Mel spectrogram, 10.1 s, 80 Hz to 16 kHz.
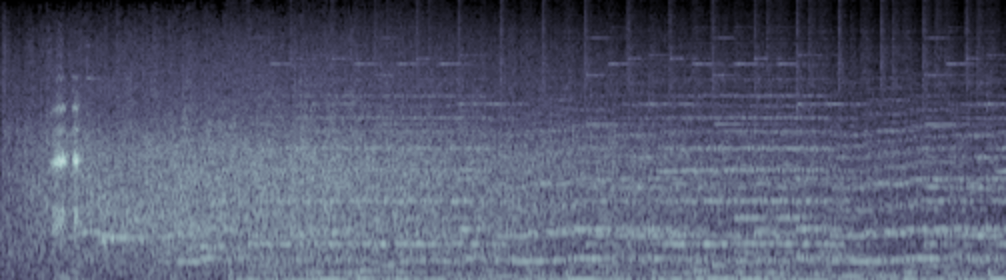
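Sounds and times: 
laughter: 0:00.0 - 0:10.0
frog croaking with short nasal calls: 0:00.5 - 0:00.8.

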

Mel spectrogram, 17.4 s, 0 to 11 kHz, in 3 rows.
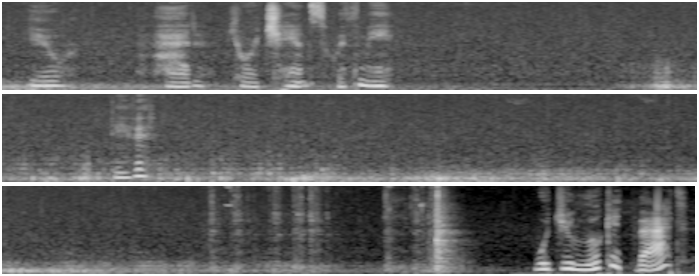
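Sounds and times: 
steady rain: 0:00.0 - 0:17.3
speech: 0:00.2 - 0:00.7, 0:01.3 - 0:03.4, 0:06.7 - 0:07.3, 0:16.0 - 0:17.3
deep rolling rumble of thunder: 0:05.2 - 0:15.7.

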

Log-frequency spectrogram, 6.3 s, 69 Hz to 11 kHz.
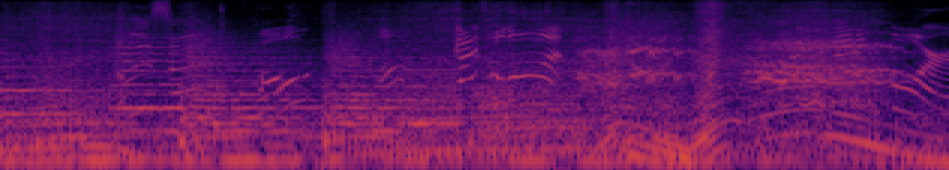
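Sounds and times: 
motorcycle engines revving: 0:00.0 - 0:06.3
motorcycle tires squealing in skids: 0:02.8 - 0:06.3.

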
